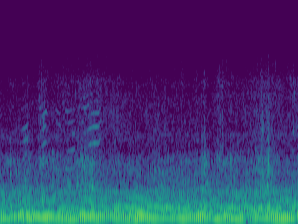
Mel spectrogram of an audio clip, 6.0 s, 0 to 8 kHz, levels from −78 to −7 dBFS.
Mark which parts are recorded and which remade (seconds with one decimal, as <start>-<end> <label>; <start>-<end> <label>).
0.0-6.0 recorded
